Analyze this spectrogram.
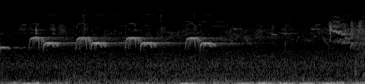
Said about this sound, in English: And at that point, there was nothing else calling. It was just this thrush. And then it carried on all summer. And whenever I wanted to, I could hear the song of that thrush.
